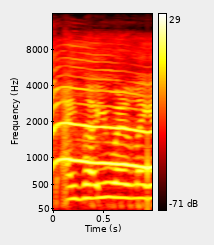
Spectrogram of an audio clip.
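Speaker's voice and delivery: shrieking high and loud; hammed-up high shriek of a commenter; squealed quote. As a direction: squeal the quote in mock disbelief. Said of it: "they said".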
